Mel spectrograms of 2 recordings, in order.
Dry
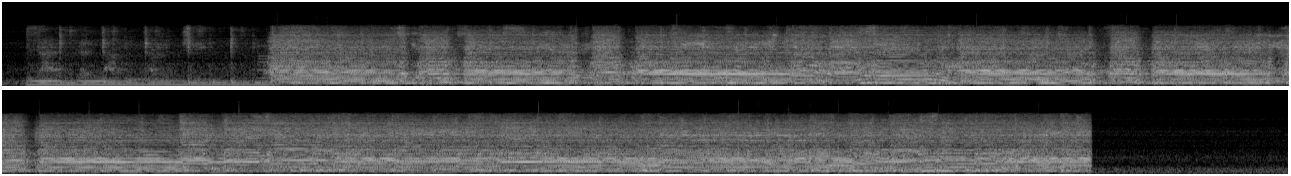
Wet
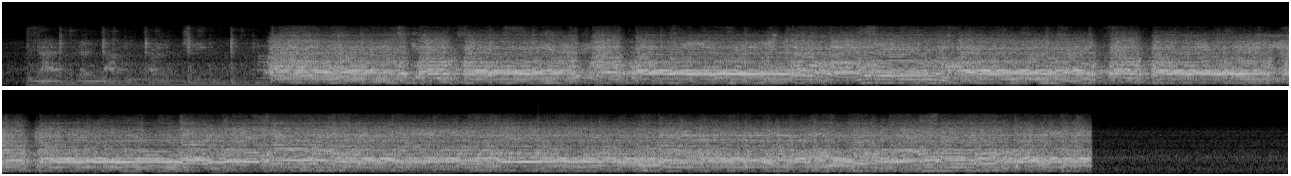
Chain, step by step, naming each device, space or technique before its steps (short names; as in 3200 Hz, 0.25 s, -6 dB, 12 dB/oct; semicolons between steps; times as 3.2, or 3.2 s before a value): DJ mixer with the lows and highs turned down (three-band isolator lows -17 dB, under 360 Hz, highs -16 dB, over 3000 Hz; limiter -20.5 dBFS, peak gain reduction 7 dB); gain +9 dB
